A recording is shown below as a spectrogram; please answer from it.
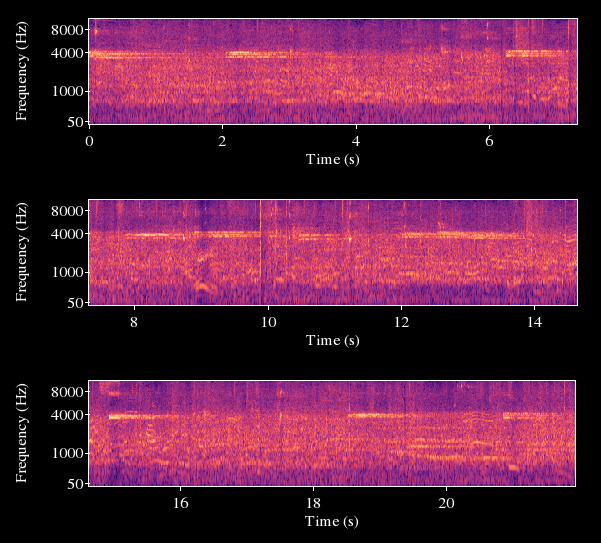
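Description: Din of a large hall full of volleyball courts: steady chatter of voices and play, with short high whistle blasts from around the hall every few seconds, sneaker squeaks and the smack of hands on balls.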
